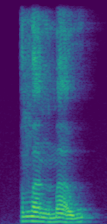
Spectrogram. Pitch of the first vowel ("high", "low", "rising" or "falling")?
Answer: low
